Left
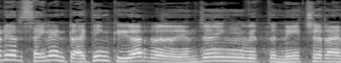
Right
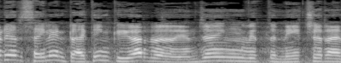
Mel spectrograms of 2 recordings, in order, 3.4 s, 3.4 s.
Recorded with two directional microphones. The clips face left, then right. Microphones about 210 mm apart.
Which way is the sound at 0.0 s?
40° left (ahead or behind).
